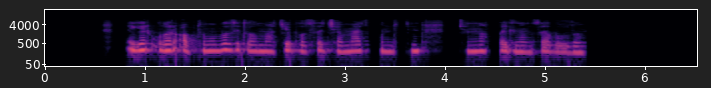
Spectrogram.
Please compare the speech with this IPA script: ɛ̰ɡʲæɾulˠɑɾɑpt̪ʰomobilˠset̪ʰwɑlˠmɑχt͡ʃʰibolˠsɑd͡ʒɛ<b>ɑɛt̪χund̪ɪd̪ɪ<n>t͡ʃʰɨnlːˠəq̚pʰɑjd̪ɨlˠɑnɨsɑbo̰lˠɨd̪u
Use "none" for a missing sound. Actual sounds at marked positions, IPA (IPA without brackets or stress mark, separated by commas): m, n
